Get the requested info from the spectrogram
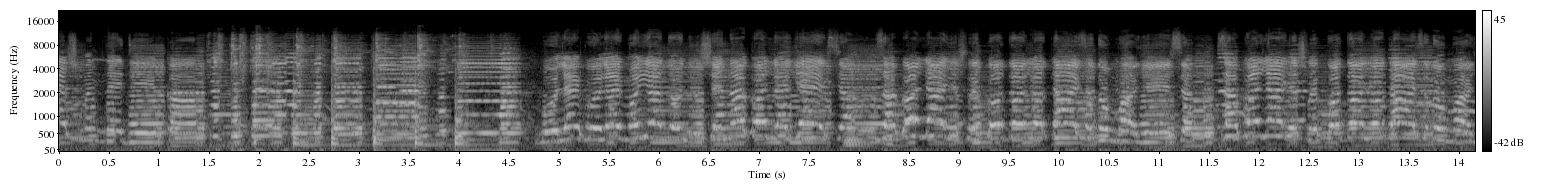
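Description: Accordion playing a lively folk tune.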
